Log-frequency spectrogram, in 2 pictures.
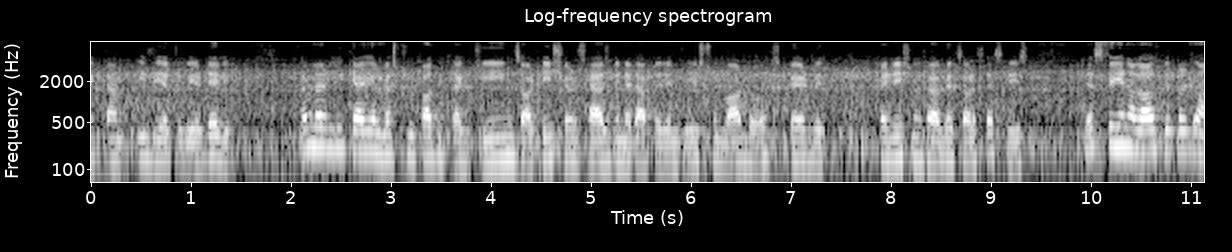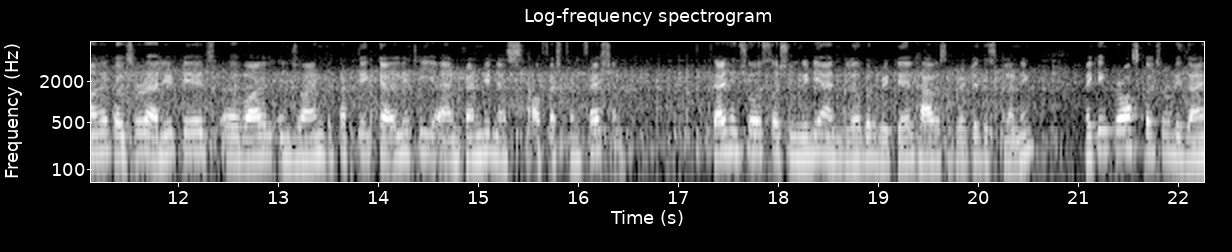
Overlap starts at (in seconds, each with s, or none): none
